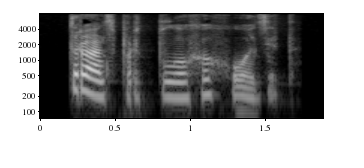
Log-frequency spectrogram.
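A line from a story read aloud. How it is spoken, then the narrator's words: Through gritted teeth. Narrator (Russian): сквозь зубы ответил Андрей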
